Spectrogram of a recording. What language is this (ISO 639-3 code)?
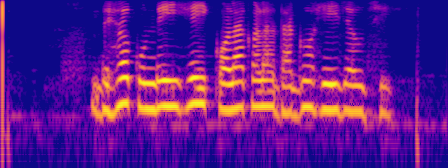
ori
